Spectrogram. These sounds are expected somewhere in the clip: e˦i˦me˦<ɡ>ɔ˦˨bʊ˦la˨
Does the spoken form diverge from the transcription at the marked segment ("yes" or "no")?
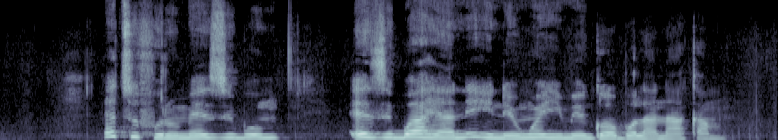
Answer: no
